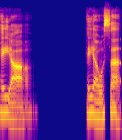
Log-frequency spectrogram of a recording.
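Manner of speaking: clumsy, bad, put-on American accent. A british speaker, asked to do an american accent, tries a bad american accent. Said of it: "Give me your like best American accent".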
